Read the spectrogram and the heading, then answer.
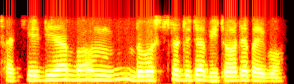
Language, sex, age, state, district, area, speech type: Assamese, male, 18-30, Assam, Lakhimpur, rural, conversation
